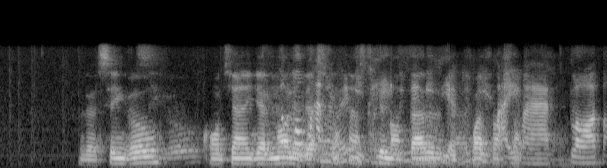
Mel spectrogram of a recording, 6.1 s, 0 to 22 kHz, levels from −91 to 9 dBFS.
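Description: From the start and through the whole clip there is echo with no canceller: every phrase is followed, after something like four tenths of a second, by a weaker copy about 16 dB down, thinner than the direct speech. That delay is the round trip of the far end's loudspeaker output being picked up by its microphone and sent back, with no echo canceller in the path to subtract it. The shadow sits under all of the speech.

From 4.48 s to 5.60 s there is an AMR rate drop. The AMR-WB stream, which runs at 23.85 kbit/s with little or no audible codec damage, steps down to 8.85 kbit/s, the behaviour of a network commanding a lower mode to free bits for error protection on a weak link. The audio bandwidth does not change and there is no dropout, but for that stretch the speech becomes rougher and more synthetic, then clears when the higher rate returns.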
